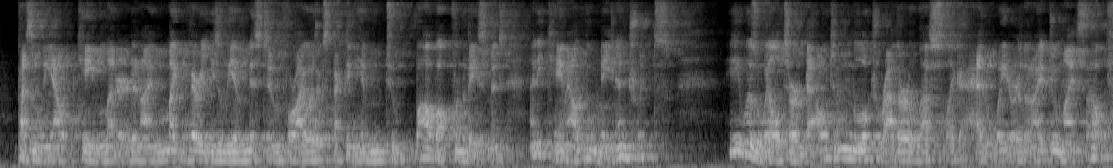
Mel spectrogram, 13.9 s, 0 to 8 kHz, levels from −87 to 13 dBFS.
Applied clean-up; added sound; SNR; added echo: none; none; none; reverberation time 1.2 s.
